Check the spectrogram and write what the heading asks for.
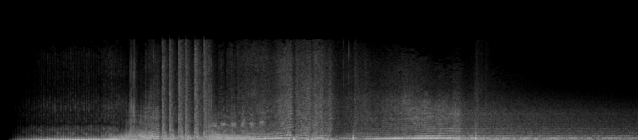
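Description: Car engine idling low, then revving up in three rising sweeps, with a burst of sharp crackles during the first. It ends on a steady higher tone that slowly fades.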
